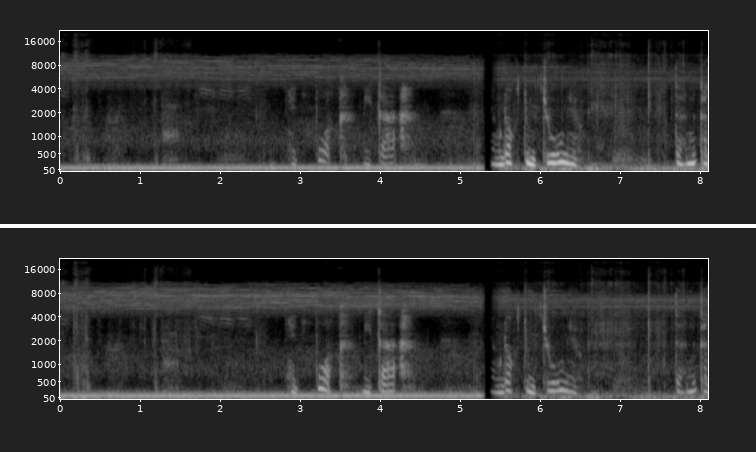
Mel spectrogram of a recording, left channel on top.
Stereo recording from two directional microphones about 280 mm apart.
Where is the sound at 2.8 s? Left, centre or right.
Centre.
